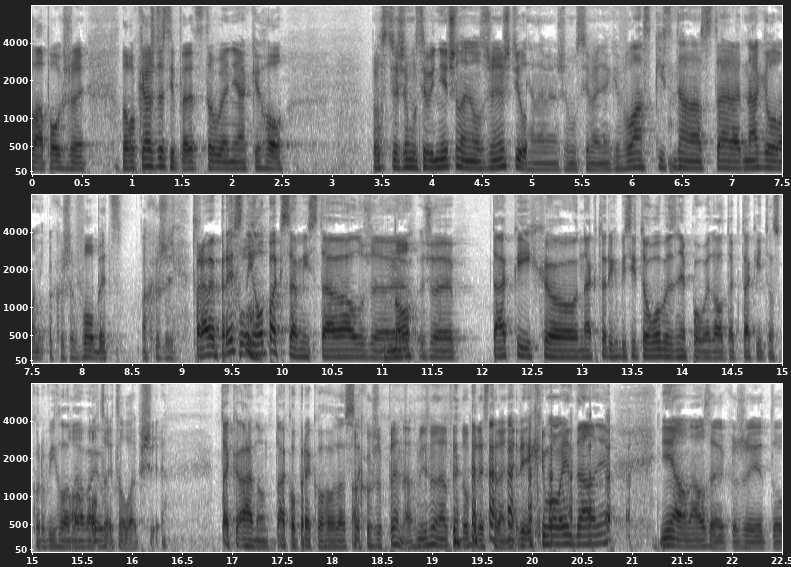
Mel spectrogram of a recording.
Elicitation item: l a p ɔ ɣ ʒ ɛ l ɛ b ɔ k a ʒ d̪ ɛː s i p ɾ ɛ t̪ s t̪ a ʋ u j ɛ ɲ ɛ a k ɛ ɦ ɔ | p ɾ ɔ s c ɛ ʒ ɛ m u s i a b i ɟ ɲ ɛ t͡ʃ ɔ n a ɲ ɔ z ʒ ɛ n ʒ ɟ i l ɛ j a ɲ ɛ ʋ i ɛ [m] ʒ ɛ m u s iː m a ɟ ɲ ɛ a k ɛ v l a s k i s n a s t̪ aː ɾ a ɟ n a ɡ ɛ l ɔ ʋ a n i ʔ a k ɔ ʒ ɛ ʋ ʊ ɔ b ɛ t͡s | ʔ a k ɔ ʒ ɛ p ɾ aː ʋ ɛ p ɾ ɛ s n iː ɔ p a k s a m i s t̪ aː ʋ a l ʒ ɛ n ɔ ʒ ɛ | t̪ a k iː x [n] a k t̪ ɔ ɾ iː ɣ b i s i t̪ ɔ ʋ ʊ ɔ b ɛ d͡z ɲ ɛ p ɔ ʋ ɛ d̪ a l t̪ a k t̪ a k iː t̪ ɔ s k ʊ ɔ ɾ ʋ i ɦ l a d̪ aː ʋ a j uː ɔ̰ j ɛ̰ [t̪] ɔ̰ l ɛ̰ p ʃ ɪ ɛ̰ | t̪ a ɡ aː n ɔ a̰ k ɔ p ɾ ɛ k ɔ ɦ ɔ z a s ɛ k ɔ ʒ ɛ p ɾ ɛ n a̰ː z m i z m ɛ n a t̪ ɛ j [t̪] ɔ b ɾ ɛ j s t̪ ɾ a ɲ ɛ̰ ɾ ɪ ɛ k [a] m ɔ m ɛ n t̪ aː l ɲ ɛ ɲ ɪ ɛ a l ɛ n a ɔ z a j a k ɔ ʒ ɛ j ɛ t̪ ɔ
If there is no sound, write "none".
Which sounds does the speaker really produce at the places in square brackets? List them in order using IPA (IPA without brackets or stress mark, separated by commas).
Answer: m, n, t̪, d̪, i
